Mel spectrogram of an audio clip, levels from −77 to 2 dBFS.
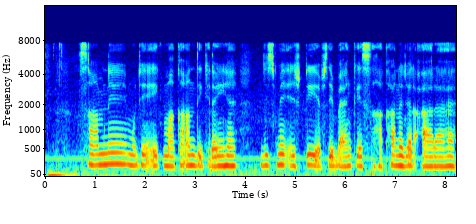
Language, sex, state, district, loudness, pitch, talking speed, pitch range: Hindi, female, Bihar, West Champaran, -16 LUFS, 180 Hz, 115 wpm, 170-190 Hz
